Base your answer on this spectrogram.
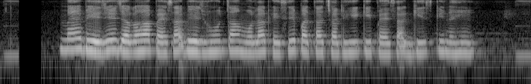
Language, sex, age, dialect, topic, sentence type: Chhattisgarhi, female, 60-100, Eastern, banking, question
